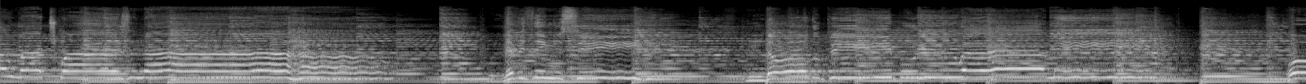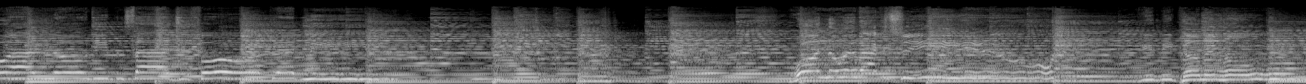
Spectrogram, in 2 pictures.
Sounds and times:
Music: 0.0 - 26.1.

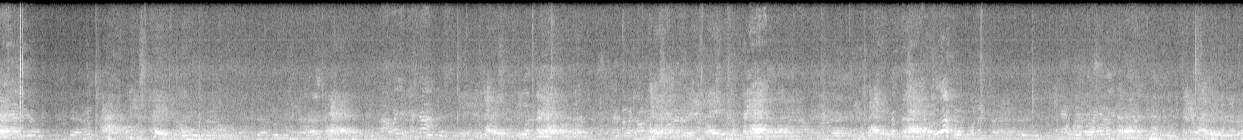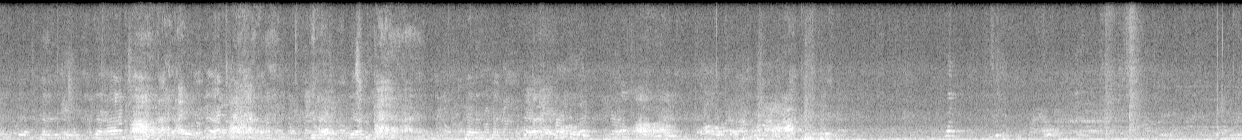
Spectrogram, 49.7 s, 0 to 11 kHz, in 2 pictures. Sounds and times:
Male speech, man speaking: 0.0 - 42.1, 43.8 - 46.8, 47.8 - 49.7
Chatter: 0.0 - 49.7.

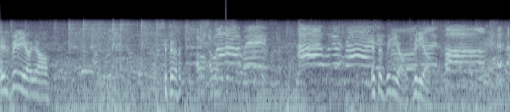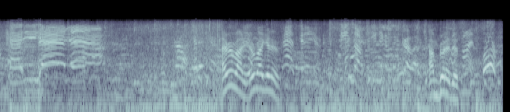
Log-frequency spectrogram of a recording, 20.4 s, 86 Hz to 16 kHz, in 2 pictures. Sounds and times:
Music: 0.0 - 20.3.

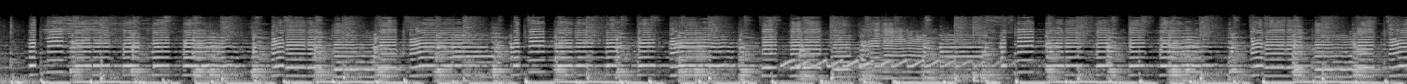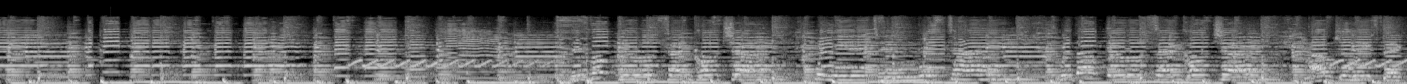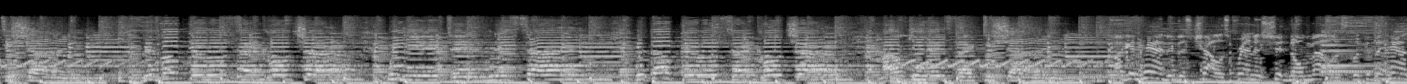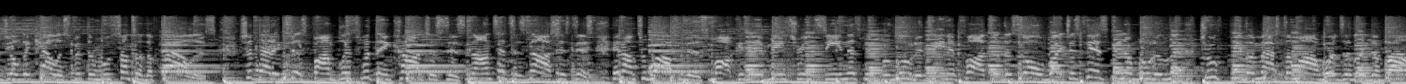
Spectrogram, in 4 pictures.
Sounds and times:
Funk: 0.0 - 56.2.

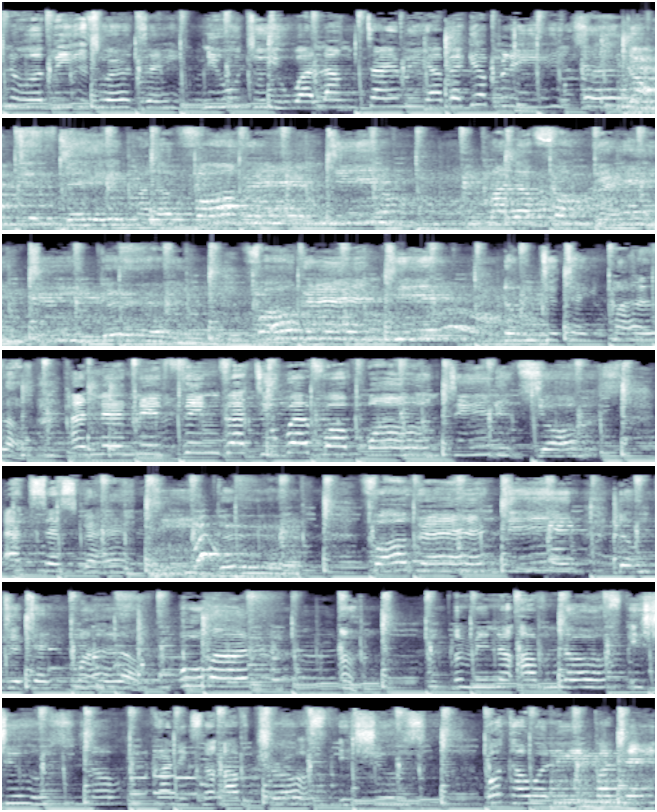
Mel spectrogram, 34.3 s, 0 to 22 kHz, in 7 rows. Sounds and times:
Music of Africa: 0.0 - 34.2.

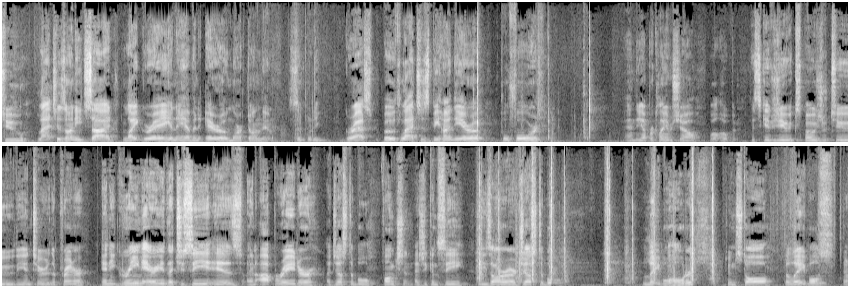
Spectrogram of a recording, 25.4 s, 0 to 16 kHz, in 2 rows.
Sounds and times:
Speech: 0.0 - 8.2, 9.3 - 21.2, 22.3 - 25.3.

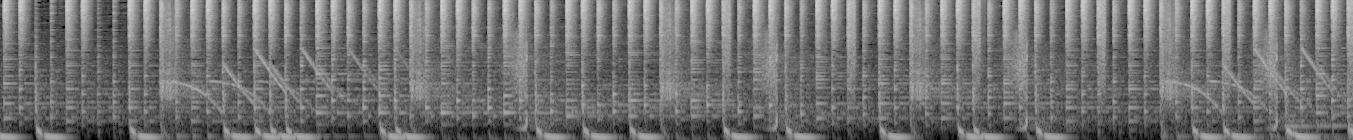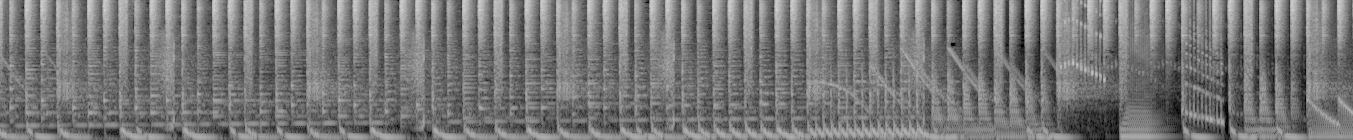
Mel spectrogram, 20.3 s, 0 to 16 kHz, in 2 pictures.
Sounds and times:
Dubstep: 8.7 - 20.3.

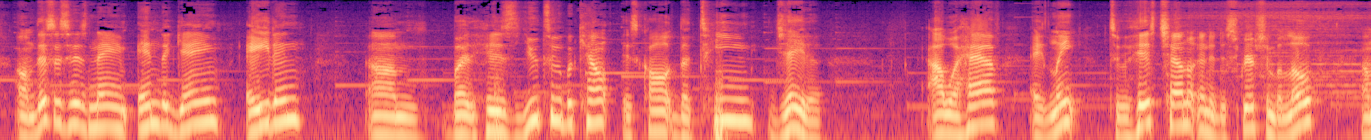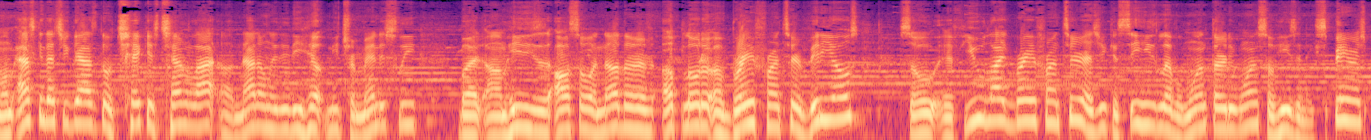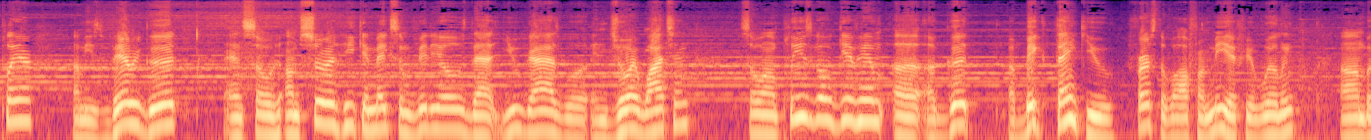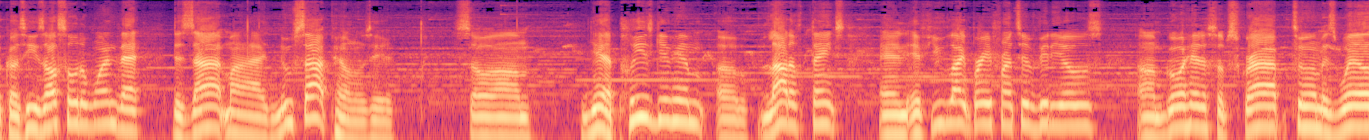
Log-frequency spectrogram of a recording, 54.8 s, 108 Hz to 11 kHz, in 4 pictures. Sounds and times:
Music: 0.0 - 54.8
Speech: 0.2 - 3.1, 3.7 - 8.2, 9.3 - 34.3, 34.9 - 45.1, 45.7 - 54.8.

